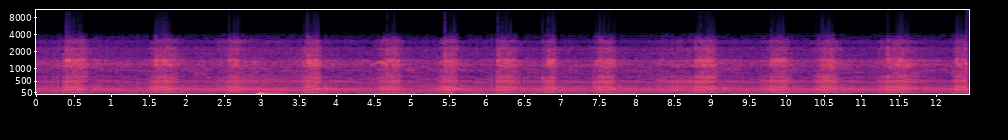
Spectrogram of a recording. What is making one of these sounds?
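Tyres churn through wet mud.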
